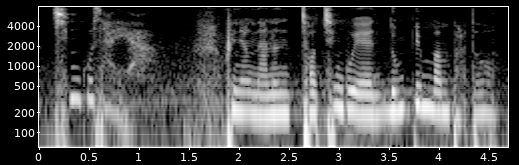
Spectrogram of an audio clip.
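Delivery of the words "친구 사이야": whisper. Acted. Whispered intimate line.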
